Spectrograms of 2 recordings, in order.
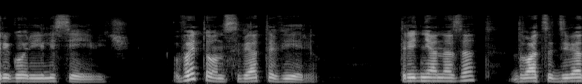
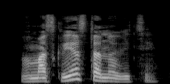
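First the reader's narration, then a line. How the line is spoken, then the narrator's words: Grumbled. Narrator (Russian): пробурчал Андрей Иванович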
